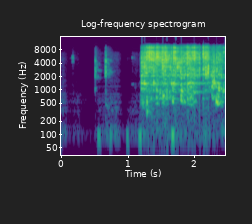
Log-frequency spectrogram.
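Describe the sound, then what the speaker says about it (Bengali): Running water pours steadily over two guavas being washed by hand before cutting, starting abruptly after a few soft taps and continuing loud and close. "কাটার আগে পেয়ারা দুটো ভালো করে ধুয়ে নেব।"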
